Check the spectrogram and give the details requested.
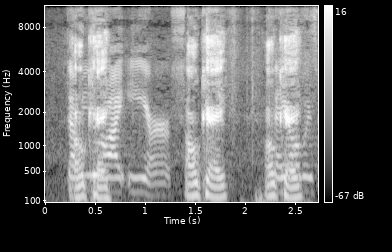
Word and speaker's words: Wier: Wier. Okay. W-I-E-R. Okay. They always pronounced it Wier in our family.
